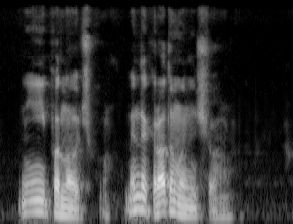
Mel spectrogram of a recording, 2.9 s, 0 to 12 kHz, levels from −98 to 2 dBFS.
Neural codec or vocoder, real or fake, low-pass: codec, 24 kHz, 3.1 kbps, DualCodec; fake; 10.8 kHz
